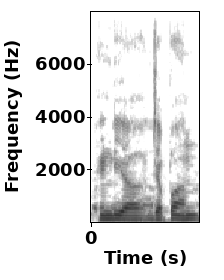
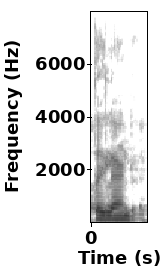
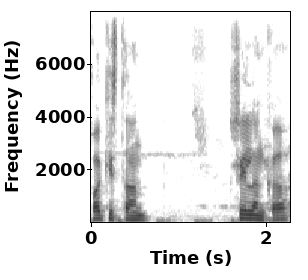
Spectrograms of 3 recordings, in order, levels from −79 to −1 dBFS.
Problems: continuous background conversations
